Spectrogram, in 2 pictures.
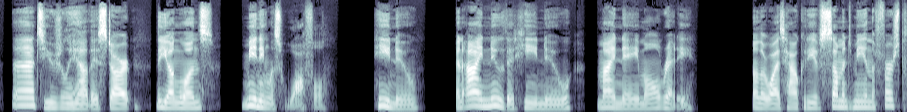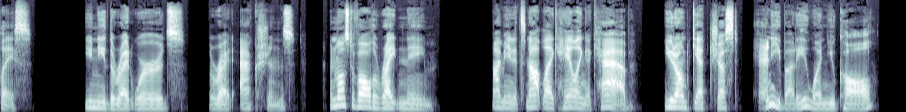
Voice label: Voiceover, Audio Books; new york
